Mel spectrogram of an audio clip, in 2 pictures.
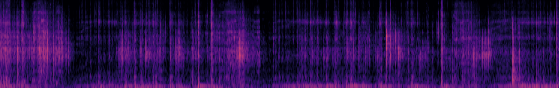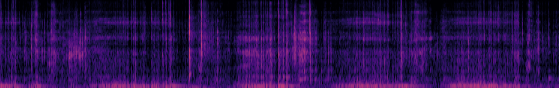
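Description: A utility knife blade scrapes thick curls off the edge of a solid, hand-sized, dry orange bar soap. The result is a steady run of crisp, bright scraping and crinkling with many sharp clicks and short pauses between strokes, over a low background rumble.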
